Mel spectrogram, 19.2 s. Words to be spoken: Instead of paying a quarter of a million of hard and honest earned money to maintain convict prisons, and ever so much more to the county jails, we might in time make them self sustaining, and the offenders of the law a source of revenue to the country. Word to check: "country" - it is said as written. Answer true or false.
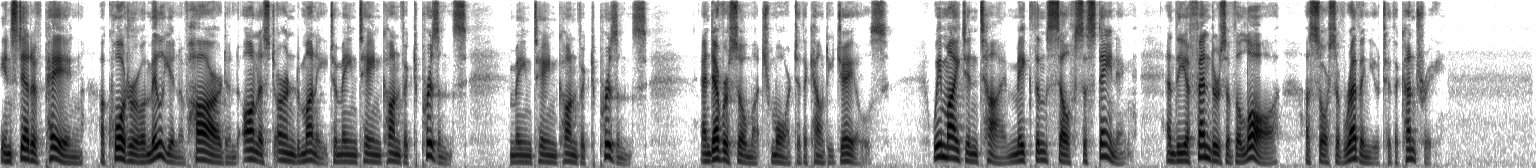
true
